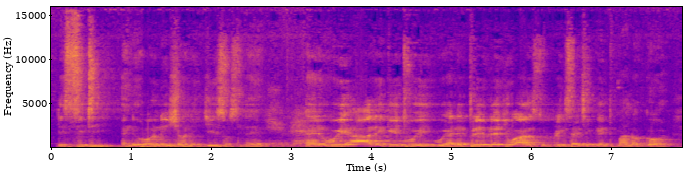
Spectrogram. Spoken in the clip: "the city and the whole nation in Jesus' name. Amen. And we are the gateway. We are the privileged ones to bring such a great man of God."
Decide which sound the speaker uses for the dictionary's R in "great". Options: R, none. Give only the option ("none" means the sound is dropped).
none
